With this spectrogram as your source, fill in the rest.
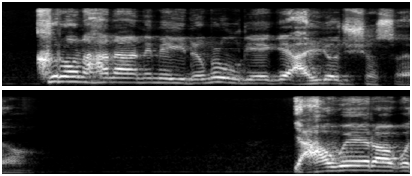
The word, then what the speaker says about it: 야훼: 야훼라고 정확한 발음으로 이야기하는데 한글 성경에 여호와라고 돼 있으니까 편하게 여호와.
